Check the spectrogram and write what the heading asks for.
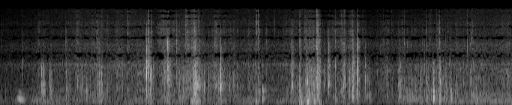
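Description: Glossy paper brochure being handled and its pages turned: irregular crinkles and rustles of the paper.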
